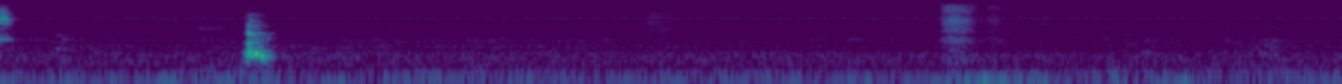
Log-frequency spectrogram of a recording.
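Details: Bob, a French Bulldog in the garden, telling the neighbours off again because he likes his peace and quiet. One sharp, loud bark lands near two seconds, then a fainter burst near eight seconds over a low, steady background hum.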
